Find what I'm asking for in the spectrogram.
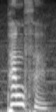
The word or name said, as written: panther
